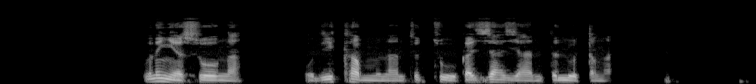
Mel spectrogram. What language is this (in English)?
Dagbani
